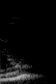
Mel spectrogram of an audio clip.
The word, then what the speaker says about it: loup: Ou hada, dhi'bun, le loup. D'accord? Un loup. Ça s'écrit avec un P, mais on ne le prononce pas.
